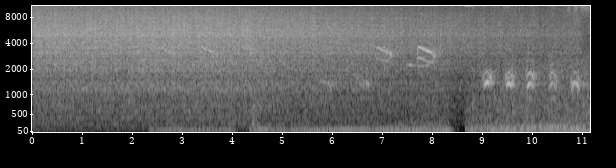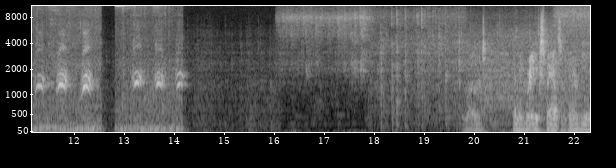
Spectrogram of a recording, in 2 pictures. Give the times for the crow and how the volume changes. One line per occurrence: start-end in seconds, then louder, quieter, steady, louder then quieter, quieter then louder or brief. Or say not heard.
2.3-14.2 louder.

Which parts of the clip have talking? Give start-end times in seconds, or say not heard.
19.8-22.2.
